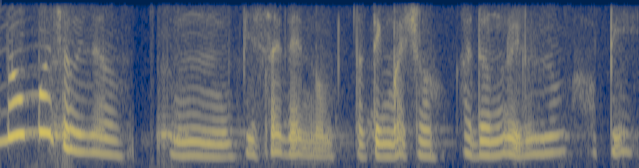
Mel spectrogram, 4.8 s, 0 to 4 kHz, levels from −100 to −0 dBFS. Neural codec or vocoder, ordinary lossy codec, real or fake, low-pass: none; none; real; 3.6 kHz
